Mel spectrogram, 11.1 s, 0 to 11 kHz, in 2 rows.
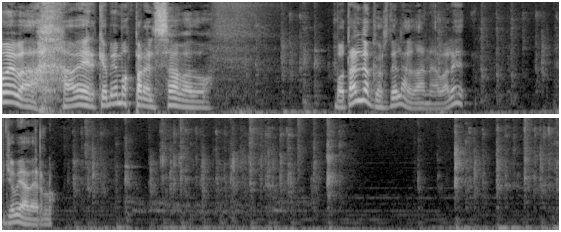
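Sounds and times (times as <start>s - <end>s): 
speech: 0.1s - 2.2s, 3.3s - 4.8s, 5.6s - 6.2s
faint typing on a computer keyboard: 2.5s - 9.1s, 9.7s - 11.1s.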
